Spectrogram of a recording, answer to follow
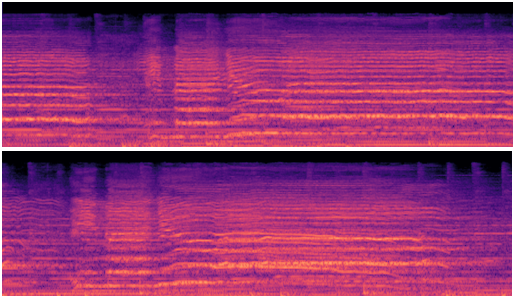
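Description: A young girl's solo voice singing into a microphone, holding long notes with vibrato in three phrases, over a steady instrumental accompaniment.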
